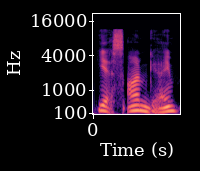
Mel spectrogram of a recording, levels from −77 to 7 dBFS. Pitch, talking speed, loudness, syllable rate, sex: 180 Hz, 205 wpm, -15 LUFS, 4.1 syllables/s, female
